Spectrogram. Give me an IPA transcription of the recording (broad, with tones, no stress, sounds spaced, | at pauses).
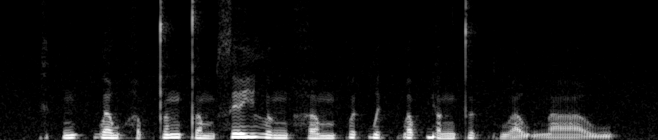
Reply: k ɪ˧ k̚ ŋ ɪ˥ k̚ l ɐ˧ w h ɐ˨ p̚ t̪ ɐ˥ n t̪ ɐ˨ m s e˥ j l ʊ˨ ŋ h ɐ˨˧ m p ɵ˥ t̚ w ɪ˧ k̚ w ɐ˥ p̚ j ɐ˨˥ ŋ t̪ ɵ˧ t̚ kʷ aː˨˩ w n̪ aː˨˩ w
